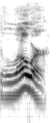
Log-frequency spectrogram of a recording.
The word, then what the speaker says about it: Lauer: That's Lauer is. Spelled like lower.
